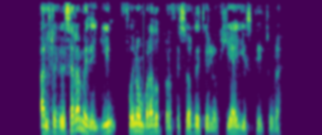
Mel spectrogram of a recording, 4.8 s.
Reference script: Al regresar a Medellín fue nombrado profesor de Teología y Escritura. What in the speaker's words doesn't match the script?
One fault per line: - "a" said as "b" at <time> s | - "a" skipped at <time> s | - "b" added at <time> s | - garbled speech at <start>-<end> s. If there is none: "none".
none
